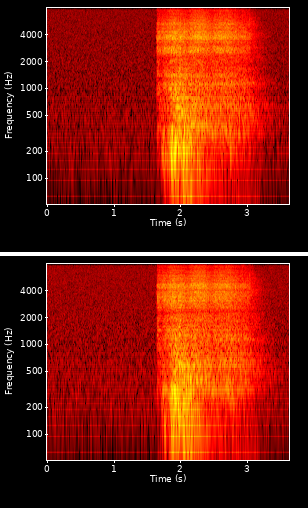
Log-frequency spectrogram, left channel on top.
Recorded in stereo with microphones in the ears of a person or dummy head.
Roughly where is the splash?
Left.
